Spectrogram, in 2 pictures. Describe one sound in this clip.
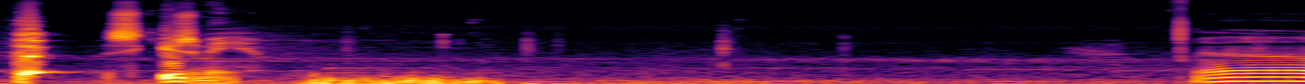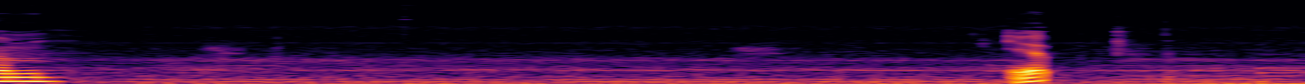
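Short electronic menu sounds chime and whoosh now and then.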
